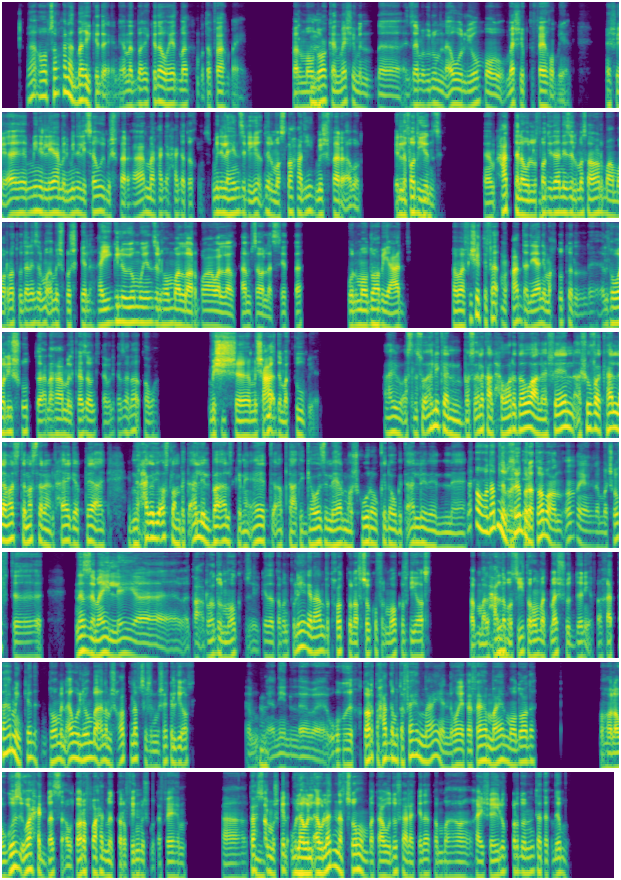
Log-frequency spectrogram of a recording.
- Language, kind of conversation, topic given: Arabic, podcast, إزاي شايفين أحسن طريقة لتقسيم شغل البيت بين الزوج والزوجة؟
- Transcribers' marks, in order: tapping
